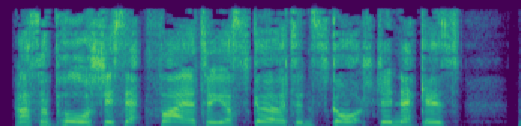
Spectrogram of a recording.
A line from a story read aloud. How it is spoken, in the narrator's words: Miss Trunchbull snorted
